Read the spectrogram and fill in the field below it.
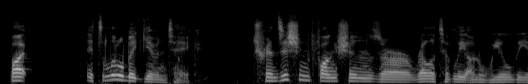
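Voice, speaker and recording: A man giving a clear, upbeat, scripted recorded conference talk. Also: fairly low pitch, a bit bright, no echo. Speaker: conference speaker. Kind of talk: prerecorded tech talk.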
